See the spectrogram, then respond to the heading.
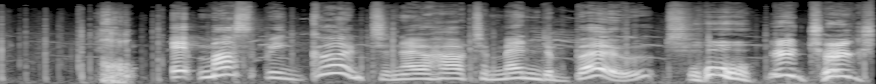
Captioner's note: snorts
